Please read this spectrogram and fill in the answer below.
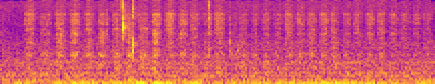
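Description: Platinum President fountain pen's broad cursive italic nib scratching across paper in quick, repeated back-and-forth strokes as it shades in an ink swatch. The strokes are faint.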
